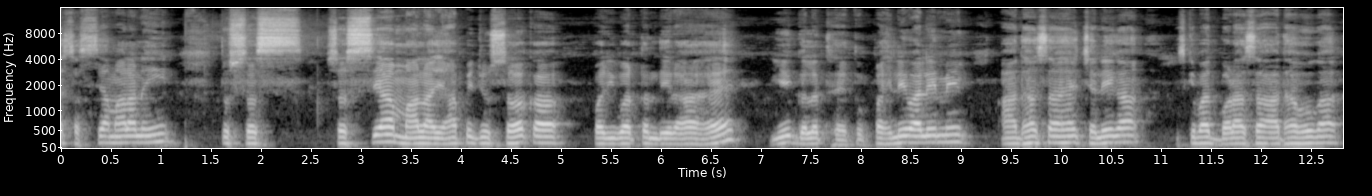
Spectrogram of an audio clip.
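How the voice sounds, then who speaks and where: Slow, deliberate male teacher. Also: on the high side, darkish tone. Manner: slow, deliberate dictation of words one by one. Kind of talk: exam-prep lesson on spelling.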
